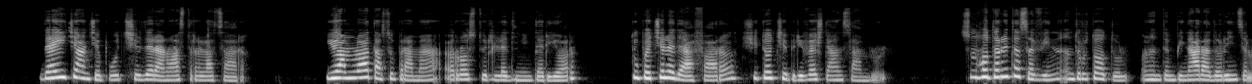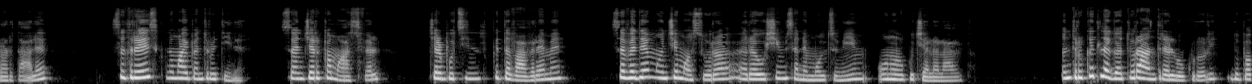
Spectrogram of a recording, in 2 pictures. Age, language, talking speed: 20-39, Romanian, 155 wpm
